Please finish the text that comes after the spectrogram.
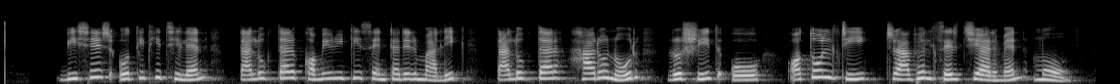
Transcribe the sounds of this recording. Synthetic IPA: biʃeʃot̪it̪ʰit͡ɕʰilent̪alukd̪aɾkɔmijuniʈiseɳʈaɾeɾmalik | t̪aluk̚d̪aɾhaɾunuɾːoʃid̪o | ɔt̪olʈiʈɾabʱelseɾt͡ɕeaɾmɛnmo

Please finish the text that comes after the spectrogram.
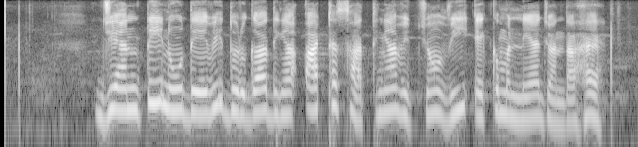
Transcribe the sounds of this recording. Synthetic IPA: d͡ʒeːənt̪iːnũːd̪eːʋiːd̪ʊɾɡãːd̪ijãːʔəʈʰsaːt̪ʰɪjãːʋɪt͡ʃõːʋiːʔɪkmənːeːãːd͡ʒãːnd̪aːɦɛː

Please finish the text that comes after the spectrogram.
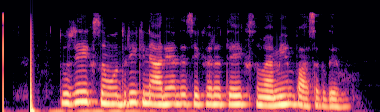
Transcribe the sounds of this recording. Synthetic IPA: t̪ʊsĩːɪksəmʊd̪ɾiːkɪnaːɾɪjãːd̪eːsɪkʰəɾət̪eːɪksəmɛːmijəmpaːsəkd̪eːɦoː

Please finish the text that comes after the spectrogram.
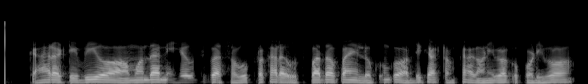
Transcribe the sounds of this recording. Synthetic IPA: kaɾɔʈibʱioɔmɔnd̪aniɦewt̪ʰibasɔbupɾɔkaɾɔṵt̪pad̪ɔpaĩlokɔŋkuɔd̪ʱikaʈɔŋkaɡɔɽ̃ibakupɔɽibɔ

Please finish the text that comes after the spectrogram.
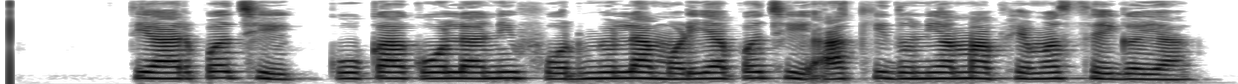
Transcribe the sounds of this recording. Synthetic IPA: t̪jaɾpət͡ʃʰikokakolanifoɾmjulaməɭjapət͡ʃʰiʔakʰid̪unijamãpʰeməst̪ʰəiɡəja

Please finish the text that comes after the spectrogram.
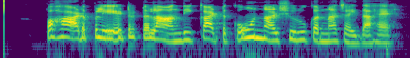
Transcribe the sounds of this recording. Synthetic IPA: pəɦaːɽpleːʈʈəlaːnd̪iːkəʈkoːnːaːlʃʊɾuːkəɾnaːt͡ʃaːiːd̪aːɦɛː

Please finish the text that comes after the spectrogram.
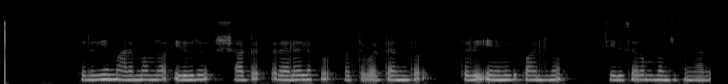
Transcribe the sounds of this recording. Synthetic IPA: t̪e̞luɡeːmaːɾɐmbɐmlo̞̰ːʔiɾuʋɐɾuʂaːʈɾɛːlɐjlɐkṵkɐʈːubɐɖːɐnt̪o̞̰ː | t̪olḭʔenimid̪ipoːjiɳʈlɐnu | t͡ʃeːɾisɐːɡɐmpɐɲt͡ʃukunːaːɾu

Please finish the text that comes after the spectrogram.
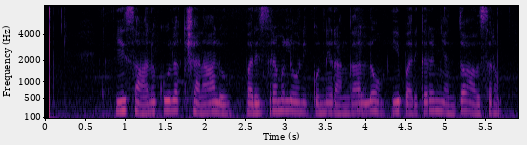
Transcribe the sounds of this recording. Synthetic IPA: iːsaːnukuːlɐkʂɐnaːlupɐɾisɾɐmɐlo̞ːnikonːiɾɐŋɡaːlːo̞ːiːpɐɾikɐɾɐmjent̪oːɐʋɐsɐɾɐm

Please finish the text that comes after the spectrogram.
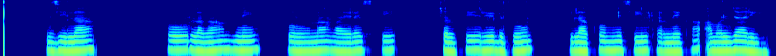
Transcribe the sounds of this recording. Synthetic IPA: zɪla | kolɐɡaːnnẽ | koɾoːnaʋaːɪɾəske | t͡ʃɐlt̪eɾeːɖzoːn | ɪlaːkõmẽsiːlkɐɾnekaʔɐməld͡ʒaːɾiɦɛː

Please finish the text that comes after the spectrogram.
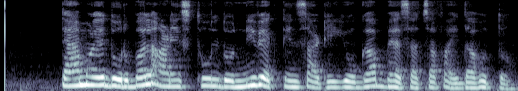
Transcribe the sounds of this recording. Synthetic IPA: t̪jamuɭed̪uɾbəlaɽ̃ist̪ʰuːld̪onːiʋjək̚t̪iːnsaʈʰiːjoɡabbʱjasat͡safajd̪aɦot̪ə

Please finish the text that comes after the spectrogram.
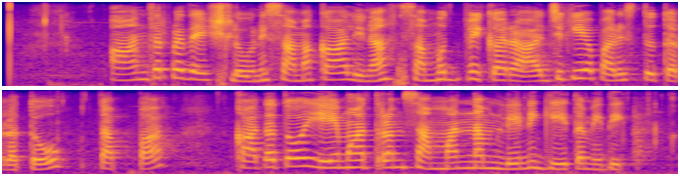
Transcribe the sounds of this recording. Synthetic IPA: aːnd̪ʱɾɐpɾɐd̪eːʃlo̞ːnisɐmɐkaːlinɐsɐmud̪ʋikɐɾaːd͡ʒɐkiːjɐpɐɾist̪it̪ulɐt̪o̞ːt̪ɐpːɐ | kɐd̪ɐt̪o̞ːɛːmaːt̪ɾɐmsɐmbɐnd̪ʱɐmle̞ːniɡiːt̪ɐmid̪i

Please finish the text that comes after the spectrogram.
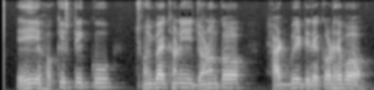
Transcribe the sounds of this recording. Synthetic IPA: eɦiɦɔkisʈikku | t͡ʃʰɔ̃j̃bakʰjɔɽ̃id͡ʒɔɽ̃ɔŋkɔ | haɾɖbiʈɾekɔɾɖɦebɔ

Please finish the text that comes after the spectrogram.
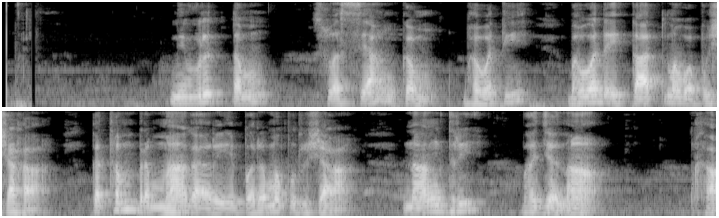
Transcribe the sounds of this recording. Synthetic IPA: niʋɾɪt̪ːɐm | sʋɐsjaːŋkɐm | bʱɐʋɐt̪i | bʱɐʋɐd̪eːkaːt̪mɐʋɐpuʂɐɦɐ̰ | kɐt̪ʰɐmbɾɐmːaːɡaːɾeːpɐɾɐmɐpuɾuʂa̰ː | naːŋd̪ʱɾi | bʱɐd͡ʒɐna̰ː | hɐ̰

